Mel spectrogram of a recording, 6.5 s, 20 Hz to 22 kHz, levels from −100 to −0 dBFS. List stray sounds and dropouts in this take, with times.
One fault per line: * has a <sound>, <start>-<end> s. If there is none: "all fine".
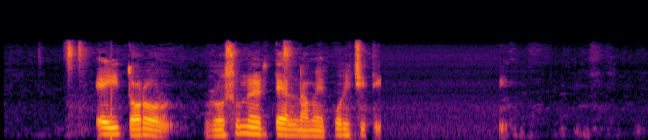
all fine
